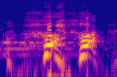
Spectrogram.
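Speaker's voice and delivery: a wild, high cackle; maniacal laugh. Retold or imitated. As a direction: cackle like a prankster on a tractor. Mate laughing on tractor.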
